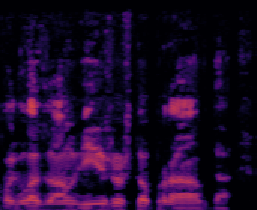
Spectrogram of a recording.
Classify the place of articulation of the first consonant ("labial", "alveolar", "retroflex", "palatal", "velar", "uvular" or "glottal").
labial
